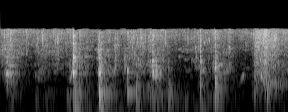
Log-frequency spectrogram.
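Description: Water sloshes and splashes in repeated scoops, like a bucket bailing water out of a boat, with sharp splatters every second or so over a steady wet churn, close and moderately loud.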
